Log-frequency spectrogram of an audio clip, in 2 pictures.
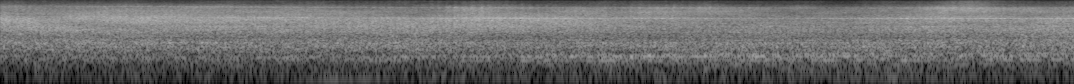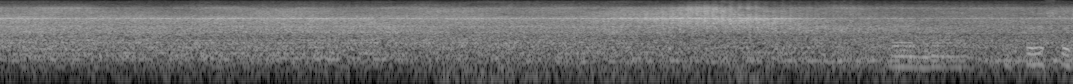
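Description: A Jetstar airliner arriving from Christchurch at Auckland Airport produces a sustained, fairly loud jet roar with a slowly shifting high whine across the whole stretch, carried under a continuous broad wash of noise.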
